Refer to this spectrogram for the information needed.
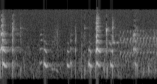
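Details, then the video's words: Eurasian coot calling in quick, nasal, slightly squeaky notes, several bursts in a few seconds, some overlapping, trailing into softer chatter. "Eurasian Coot (Fulica atra) Real Hunting Call Sound"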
